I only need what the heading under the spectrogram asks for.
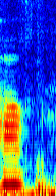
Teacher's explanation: जिस व्यंजन ध्वनि के उच्चारण में मुख गुहा खुली रहती है और वायु बंद कंठ को झटके से खोलकर बाहर निकलती है उसे काकल्य वर्ण कहते हैं, जैसे हा।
